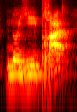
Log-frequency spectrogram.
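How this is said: It is pronounced the French way.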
